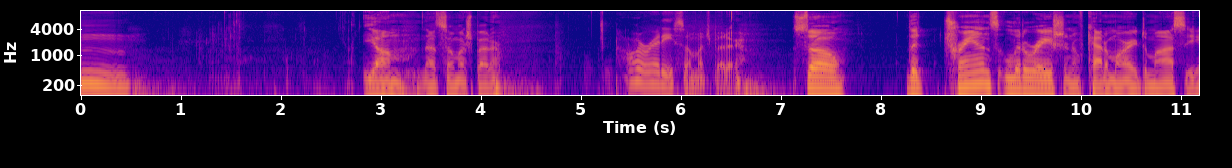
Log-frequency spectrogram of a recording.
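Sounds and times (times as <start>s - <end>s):
person humming a brief vocal tone: 0.0s - 0.6s
faint wet mouth sounds: 0.0s - 2.9s
sipping and swallowing of a freshly opened beer: 0.5s - 3.0s
soft liquid clicks: 1.0s - 2.8s
speech: 2.8s - 4.4s, 5.4s - 11.1s.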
